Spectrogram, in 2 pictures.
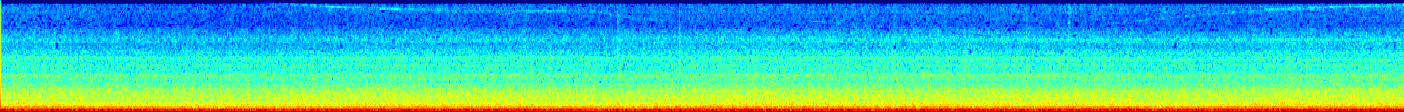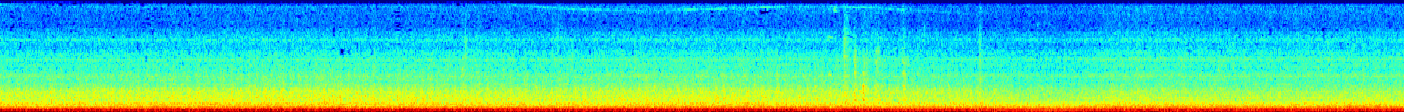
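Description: Semi truck's diesel engine running steadily at highway cruise, with a low drone and road noise, easing off a little about three-quarters of the way through.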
